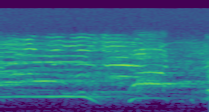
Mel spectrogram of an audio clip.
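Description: A man talking into a handheld microphone, his words not clear enough to make out, with one drawn-out syllable about the first half second.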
